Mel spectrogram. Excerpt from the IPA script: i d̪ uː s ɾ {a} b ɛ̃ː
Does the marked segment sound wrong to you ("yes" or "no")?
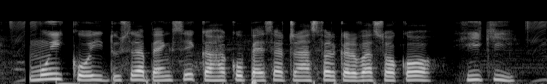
no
